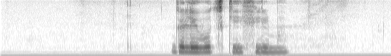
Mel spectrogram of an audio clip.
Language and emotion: Russian, neutral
